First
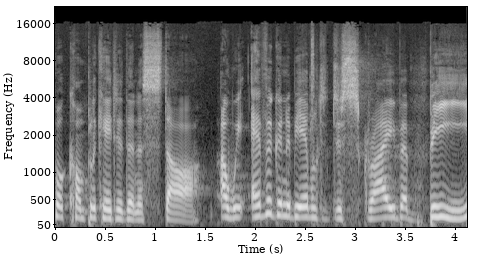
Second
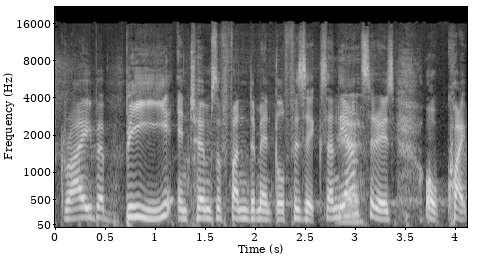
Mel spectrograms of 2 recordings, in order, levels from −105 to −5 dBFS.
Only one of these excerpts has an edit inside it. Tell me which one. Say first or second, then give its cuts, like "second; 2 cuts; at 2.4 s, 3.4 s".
first; 1 cut; at 1.6 s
